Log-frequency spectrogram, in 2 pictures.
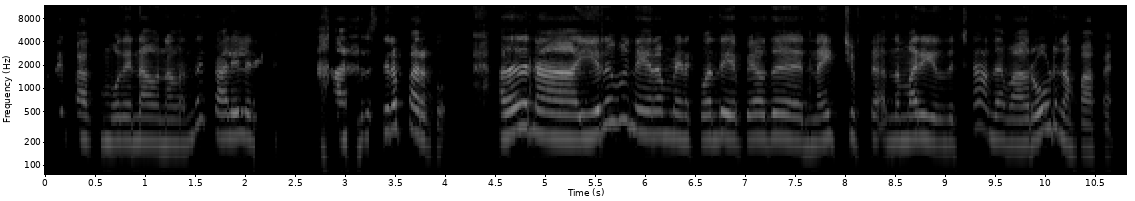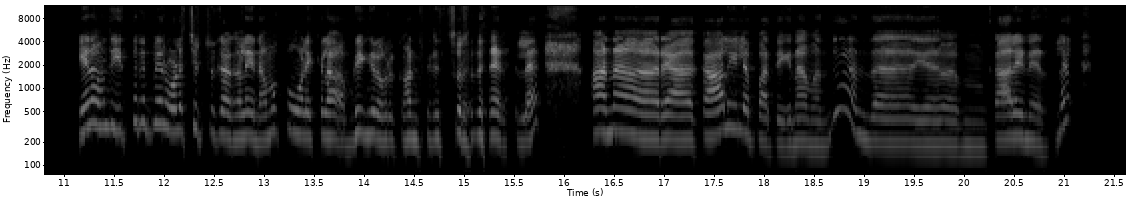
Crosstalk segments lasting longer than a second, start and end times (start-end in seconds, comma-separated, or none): none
